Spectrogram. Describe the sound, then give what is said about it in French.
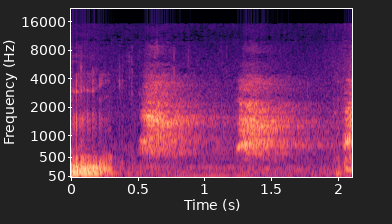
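A neighbor's dog barks repeatedly in loud, sharp bursts spaced roughly a second apart, clear against a quiet background. “Je vous présente le chien de ma voisine, voilà, qui est totalement insup.”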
